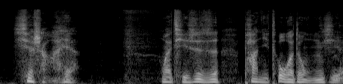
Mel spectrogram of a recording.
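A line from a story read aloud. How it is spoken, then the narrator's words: Shy muttering. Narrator (Chinese): 这小女孩红着脸嘀咕道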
